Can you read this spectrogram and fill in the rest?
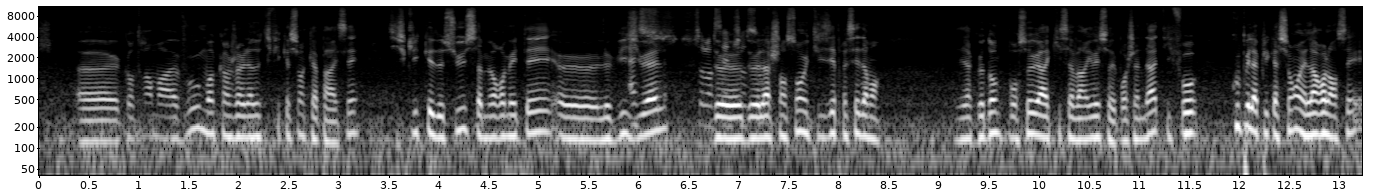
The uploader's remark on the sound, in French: Et ça s'est fait dans la voiture lors du trajet retour ! Il y a donc un bruit de fond lié au déplacement du véhicule mais rien de rédhibitoire.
